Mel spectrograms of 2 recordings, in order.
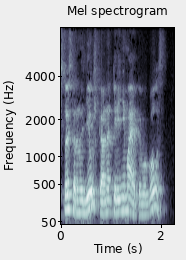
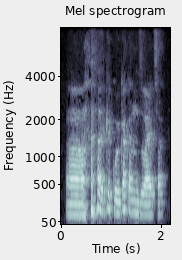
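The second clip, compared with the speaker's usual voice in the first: normal talking voice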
